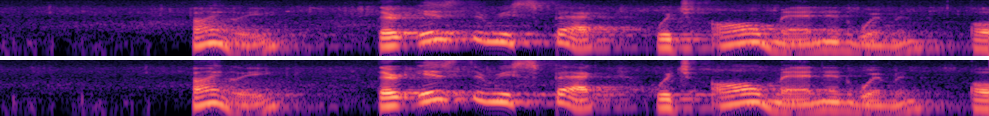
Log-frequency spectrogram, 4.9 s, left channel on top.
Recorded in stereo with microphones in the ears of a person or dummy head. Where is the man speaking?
25° right (ahead or behind), 0.7 m.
